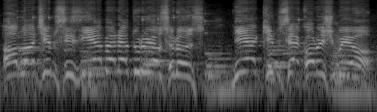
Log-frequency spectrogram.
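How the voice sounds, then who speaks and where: A man voicing a dopey, easily frightened cartoon elephant, naive and excitable in manner. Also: extremely high pitch, moderate pace. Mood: startled, alarmed. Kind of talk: cartoon voice acting. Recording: loud music under dialogue.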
